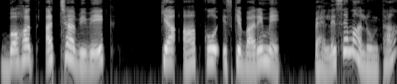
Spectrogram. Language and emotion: Urdu, surprised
